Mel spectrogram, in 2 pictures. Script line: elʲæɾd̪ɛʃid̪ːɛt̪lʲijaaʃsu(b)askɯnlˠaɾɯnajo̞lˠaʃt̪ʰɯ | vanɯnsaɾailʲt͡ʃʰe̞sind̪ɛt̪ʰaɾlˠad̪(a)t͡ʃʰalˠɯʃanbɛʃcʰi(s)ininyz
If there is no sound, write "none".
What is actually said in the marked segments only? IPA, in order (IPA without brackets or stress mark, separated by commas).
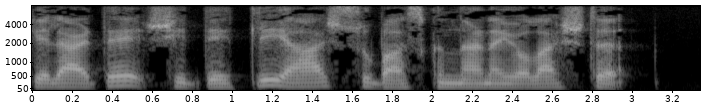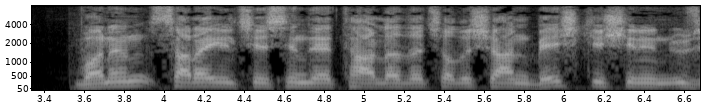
b, a, ʃ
